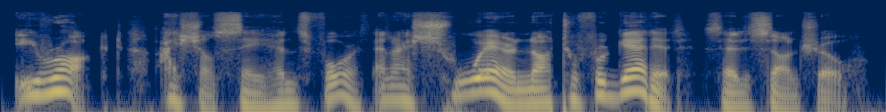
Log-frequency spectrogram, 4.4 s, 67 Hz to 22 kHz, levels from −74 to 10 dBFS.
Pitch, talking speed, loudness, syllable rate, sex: 120 Hz, 190 wpm, -18 LUFS, 5.0 syllables/s, male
